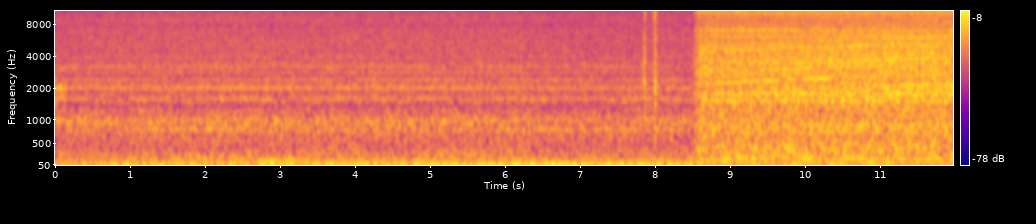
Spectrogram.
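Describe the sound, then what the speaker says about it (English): Engine 1 of a PMDG 737-800 spooling up in Microsoft Flight Simulator, a steady airy roar with a whining tone that jumps to a brighter, louder hiss partway through, with no talk. "let's start up engine number 1"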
